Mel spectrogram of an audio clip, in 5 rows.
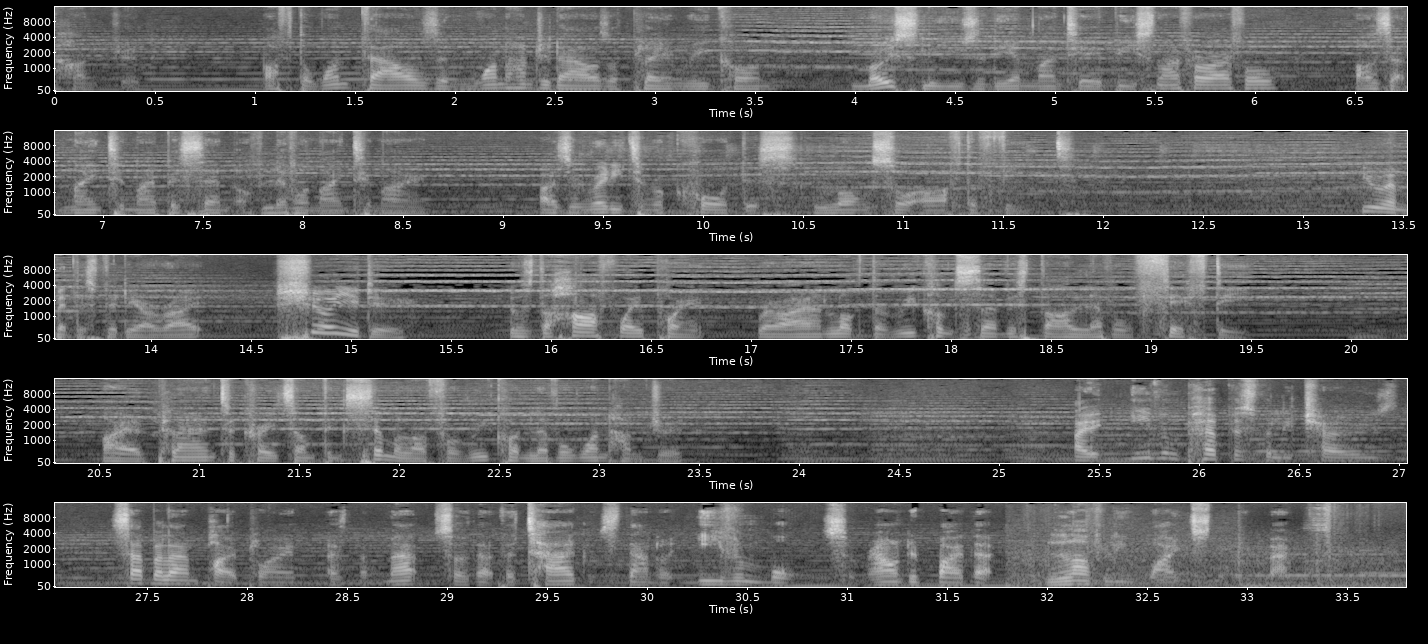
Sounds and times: Speech: 0.0s - 8.6s, 9.2s - 12.0s, 13.3s - 19.5s, 20.5s - 23.4s, 25.4s - 33.5s
Music: 0.0s - 33.7s.

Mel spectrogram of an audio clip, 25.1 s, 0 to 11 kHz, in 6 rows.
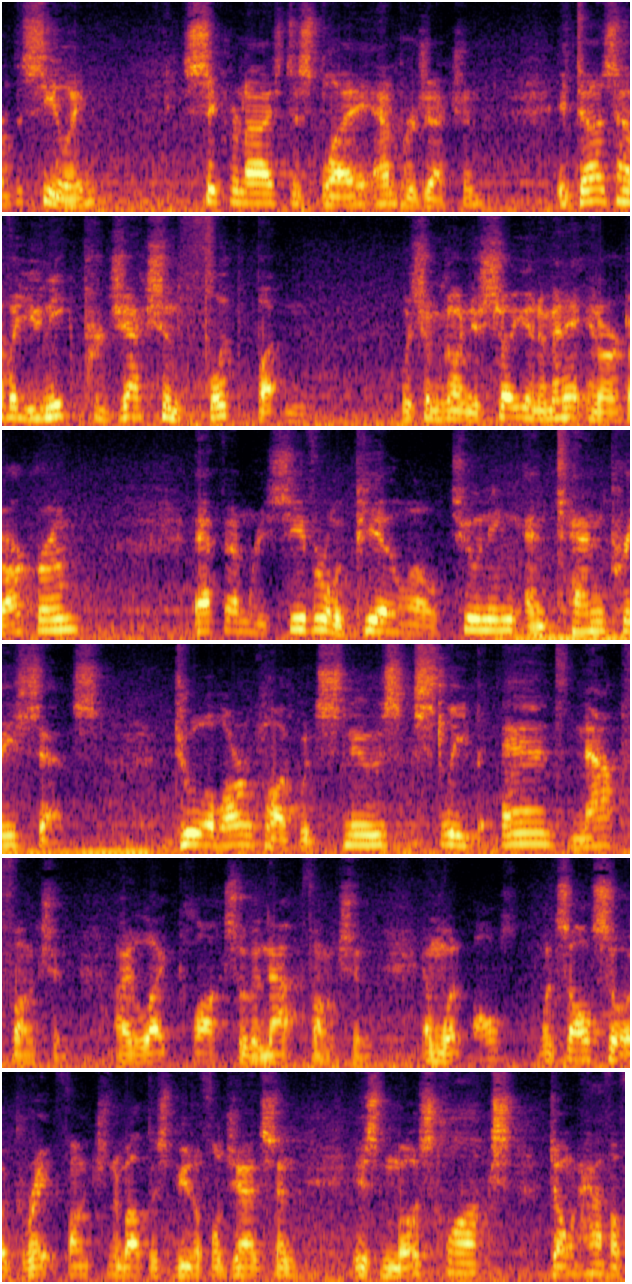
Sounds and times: Speech: 0.0s - 9.0s, 9.6s - 25.0s.

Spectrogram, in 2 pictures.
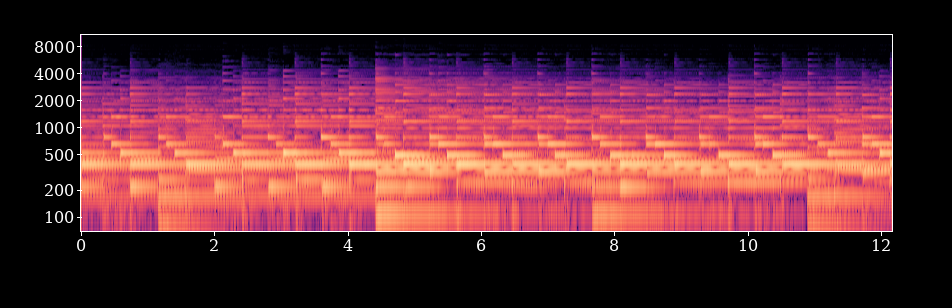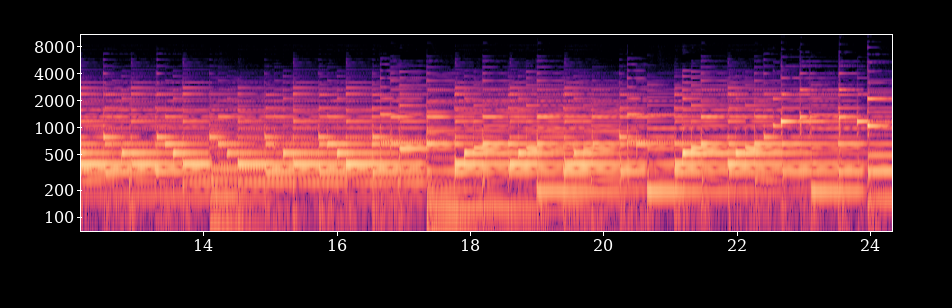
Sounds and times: Music: 0.0s - 24.3s.

